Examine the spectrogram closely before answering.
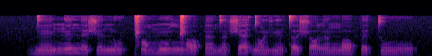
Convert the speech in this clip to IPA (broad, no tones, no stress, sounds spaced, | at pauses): d̪ ẽ ŋ ẽ n̪ e ʃ ɪ n̪ u ǁ ɔ̃ m ũ ŋ͡ǁ ɔ ʔ ɛ̃ d̪ ə̃ ʃ ɛ d ɔ̃ vʲ õ t̪ ə ʃ ɔ l ə̃ ŋ ɔ p ɪ t̪ u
